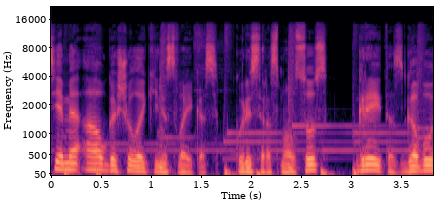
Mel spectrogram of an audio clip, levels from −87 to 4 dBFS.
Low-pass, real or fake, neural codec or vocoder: 14.4 kHz; real; none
